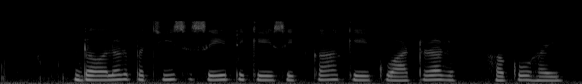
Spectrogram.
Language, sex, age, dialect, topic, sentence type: Magahi, female, 25-30, Southern, banking, statement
